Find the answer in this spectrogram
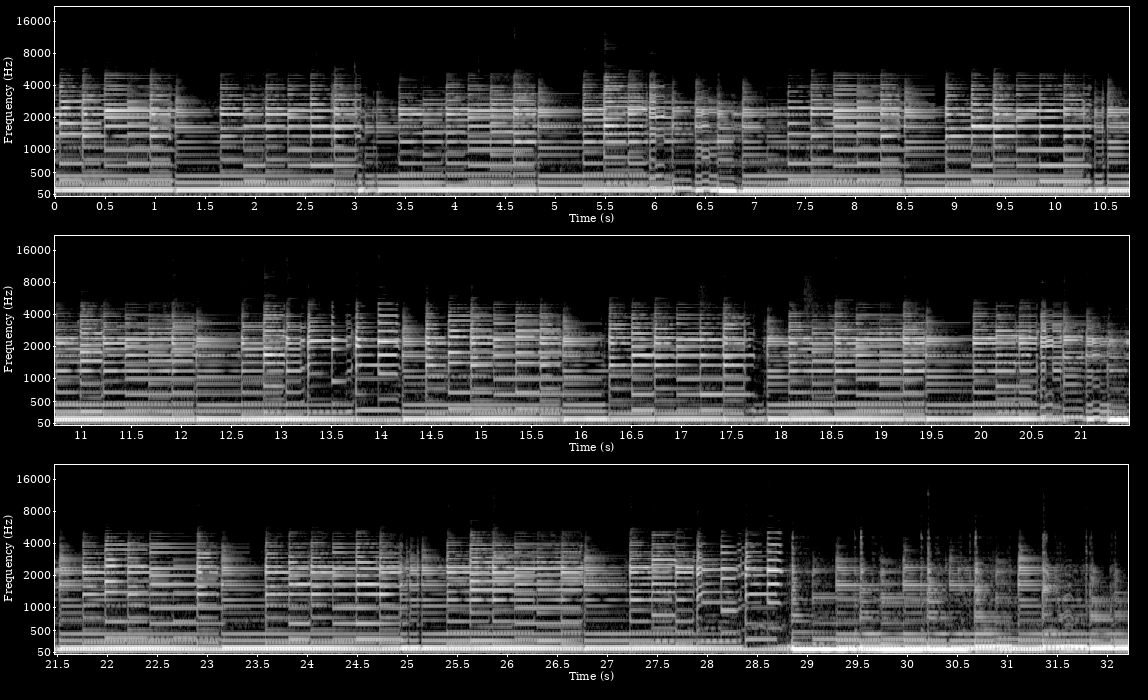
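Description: Clean electric guitar, a Gibson Les Paul through a Randall amp, picking a flowing pattern of single notes over backing music whose long held low notes change every several seconds, about six seconds in, about twenty-one seconds in, and again near the end.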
